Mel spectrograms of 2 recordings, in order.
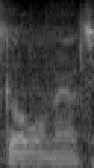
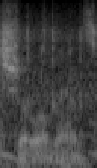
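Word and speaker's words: Scholomance: It's Skolomance, yeah, but I call it Sholomance because I can't pronounce things.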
